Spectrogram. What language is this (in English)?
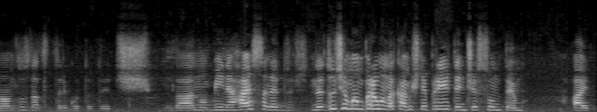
Romanian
